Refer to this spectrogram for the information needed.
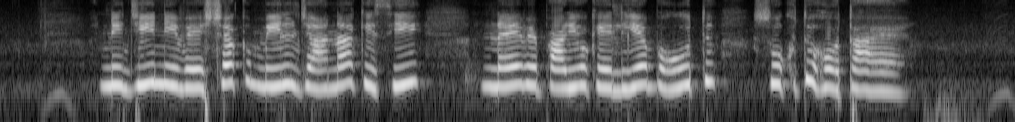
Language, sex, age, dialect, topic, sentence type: Hindi, female, 31-35, Hindustani Malvi Khadi Boli, banking, statement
